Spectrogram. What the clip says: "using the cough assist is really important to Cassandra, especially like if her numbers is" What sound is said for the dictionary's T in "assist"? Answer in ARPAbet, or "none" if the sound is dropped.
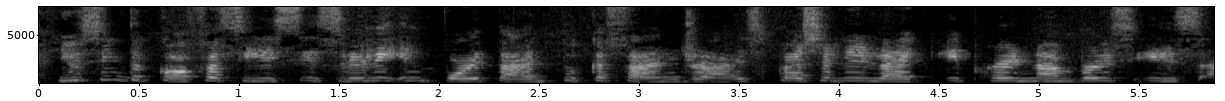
none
